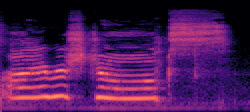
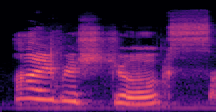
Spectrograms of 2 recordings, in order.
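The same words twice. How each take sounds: First: Put-on slow Irish accent, pitched much higher. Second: Put-on slow, drawn-out Irish accent. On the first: Repeating the heading higher in a mock Irish accent. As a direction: sing it out in a high mock Irish lilt. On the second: Reading the joke heading in a mock Irish accent. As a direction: savour it in a mock Irish lilt. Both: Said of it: "doing it in an Irish accent".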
